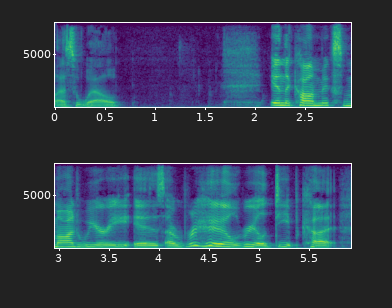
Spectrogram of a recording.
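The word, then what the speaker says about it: Mahd Wy'ry: Thena developed Mind Weary, which I'm pretty sure I just pronounced right. Mod Weary, that's right, that's what it was.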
